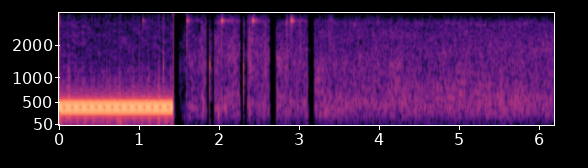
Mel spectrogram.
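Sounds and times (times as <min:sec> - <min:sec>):
telephone tone during call transfer: 0:00.0 - 0:01.4.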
